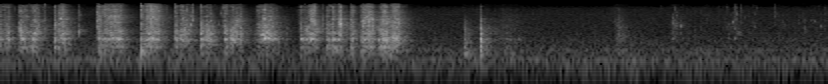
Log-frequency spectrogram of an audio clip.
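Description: Metal spoon stirring milk and sugar briskly in a plastic bowl to dissolve the sugar, scraping and clinking against the sides in rapid strokes, about three a second. After about four seconds the stirring stops, leaving a few faint taps.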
